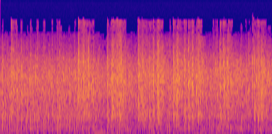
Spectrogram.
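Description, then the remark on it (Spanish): Dense, continuous bursts of automatic gunfire crackle nonstop, many shots overlapping in rapid rattling volleys with echoing reports, fired into the air by the population or the Taliban in the streets of Kabul, Afghanistan, celebrating the departure of US troops. “Un clásico es el sonido de los disparos al aire por parte de la población o los talibanes”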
